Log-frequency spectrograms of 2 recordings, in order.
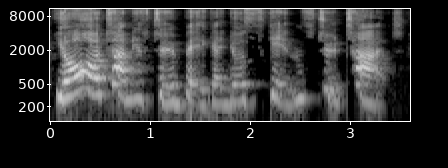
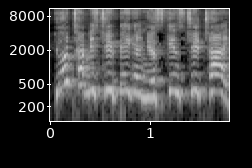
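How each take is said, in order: First: The line is read more slowly, following punctuation. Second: The line is read quickly, ignoring punctuation. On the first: The speaker calls it right. "I'm going to pay attention to the punctuation" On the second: The speaker calls it wrong. "I think I was reading too fast then"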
